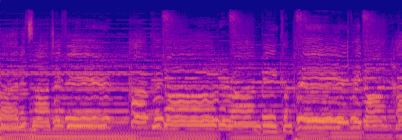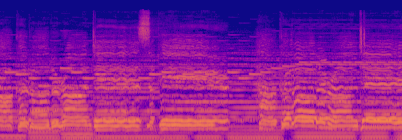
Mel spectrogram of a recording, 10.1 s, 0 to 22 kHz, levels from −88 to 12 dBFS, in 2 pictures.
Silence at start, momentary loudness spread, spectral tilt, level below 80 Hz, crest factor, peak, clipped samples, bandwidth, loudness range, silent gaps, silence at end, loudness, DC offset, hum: 0 s; 4 LU; -4.5 dB/octave; -38 dBFS; 14 dB; -8 dBFS; under 0.1%; 16.5 kHz; 1 LU; none; 0 s; -21 LUFS; under 0.1%; none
